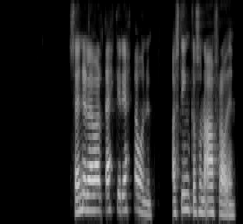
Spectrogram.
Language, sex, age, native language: Icelandic, female, 60-69, Icelandic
